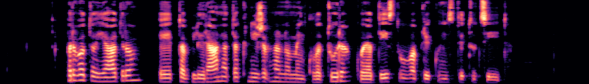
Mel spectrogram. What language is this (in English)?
Macedonian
